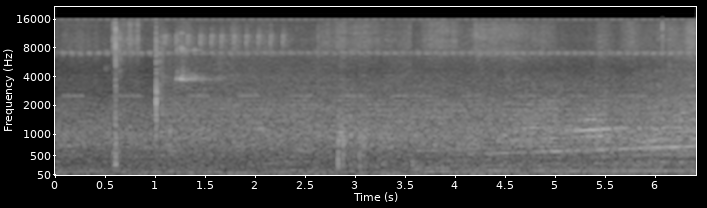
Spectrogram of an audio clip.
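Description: Steady background traffic noise, with a vehicle engine coming up through the second half and rising slowly in pitch. Three short sharp clicks in the first half.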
